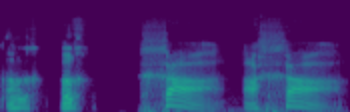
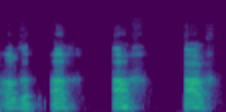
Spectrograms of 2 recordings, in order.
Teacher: este sonido pertenece a la parte velar. O sea, es un sonido que se encuentra en el velo de nuestra boca. Y es un sonido, bueno, es como un ugh.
